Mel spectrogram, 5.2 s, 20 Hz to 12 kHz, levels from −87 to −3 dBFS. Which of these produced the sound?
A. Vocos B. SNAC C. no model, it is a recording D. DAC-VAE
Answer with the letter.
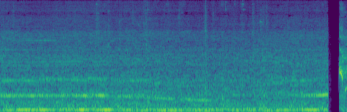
C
